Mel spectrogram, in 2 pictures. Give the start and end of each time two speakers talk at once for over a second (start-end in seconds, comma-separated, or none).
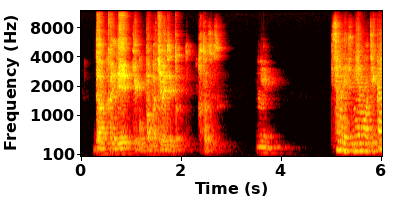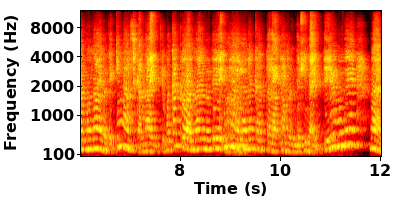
none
